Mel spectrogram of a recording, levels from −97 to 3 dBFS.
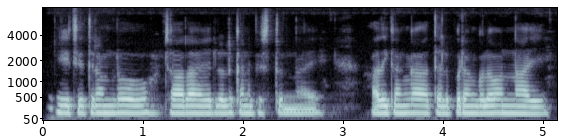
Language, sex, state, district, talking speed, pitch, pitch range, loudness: Telugu, male, Telangana, Mahabubabad, 105 wpm, 145 Hz, 145-150 Hz, -16 LUFS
